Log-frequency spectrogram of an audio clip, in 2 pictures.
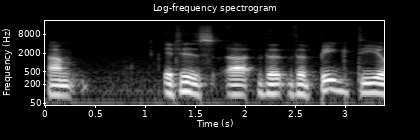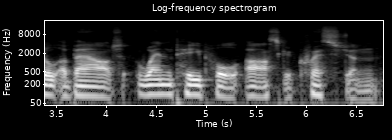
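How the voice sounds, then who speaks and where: A man with a very low, croaky voice hosts a reflective livestream chat. He talks slowly and musingly, stacking up long lists of thoughts as he goes. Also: steady tone, dark tone. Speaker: livestream host.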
